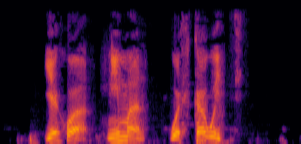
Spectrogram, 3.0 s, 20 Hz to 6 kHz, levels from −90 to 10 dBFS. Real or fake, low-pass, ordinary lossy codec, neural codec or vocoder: real; 5.4 kHz; AAC, 32 kbps; none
